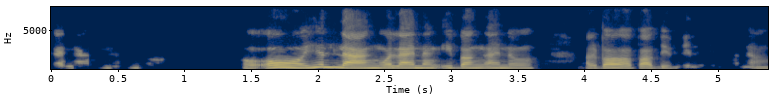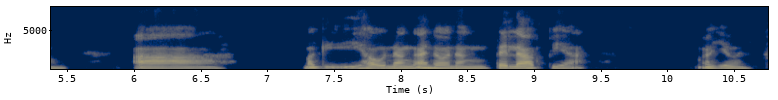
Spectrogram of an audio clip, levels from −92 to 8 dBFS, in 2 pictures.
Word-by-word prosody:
ka 195 Hz, -, -3 dB
ng 195 Hz, 0 st, -10 dB
ganito 220 Hz, -, -20 dB, 0.7 s
oo, 260 Hz, -2 st, +5 dB
yun 285 Hz, +1 st, +3 dB
lang, 220 Hz, -1 st, +7 dB
wala 220 Hz, -1 st, +5 dB
ng 225 Hz, -1 st, -2 dB
ibang 210 Hz, -1 st, 0 dB
ano. 185 Hz, -3 st, -4 dB, 0.4 s
Halimbawa 205 Hz, +3 st, +3 dB
pabibili 160 Hz, -, -3 dB
ka -, -, -39 dB
ng 160 Hz, -, -11 dB, 0.6 s
ah, 150 Hz, +1 st, -5 dB, 0.6 s
mag-iihaw 160 Hz, +3 st, -7 dB
ng 165 Hz, 0 st, -5 dB
ano, 195 Hz, -4 st, -2 dB
ng 160 Hz, 0 st, -7 dB, 0.2 s
tilapia, 170 Hz, 0 st, -4 dB, 1.0 s
ayun.' 160 Hz, 0 st, -8 dB
185 Hz, 115 wpm, -24 LUFS, 160-220 Hz, 1.0 s, lang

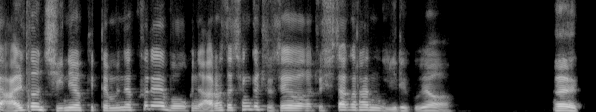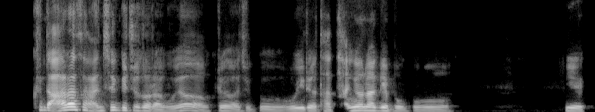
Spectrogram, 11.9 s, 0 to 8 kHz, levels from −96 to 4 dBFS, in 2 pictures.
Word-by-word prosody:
알던 195 Hz, +5 st, +4 dB
지인이었기 170 Hz, +2 st, -1 dB
때문에 165 Hz, +3 st, -2 dB
그래 240 Hz, +3 st, 0 dB
뭐 150 Hz, -5 st, -3 dB
"그냥 150 Hz, -1 st, -2 dB
알아서 170 Hz, +2 st, +1 dB
챙겨주세요." 200 Hz, -4 st, -1 dB
해 155 Hz, -, -1 dB
가지고 150 Hz, -1 st, -8 dB
시작을 185 Hz, +6 st, 0 dB
한 175 Hz, -3 st, -1 dB
일이고요. 110 Hz, -1 st, -4 dB, 1.0 s
예. 145 Hz, -4 st, +6 dB, 0.5 s
근데 -, -, 0 dB
알아서 200 Hz, -3 st, +8 dB
안 120 Hz, -3 st, 0 dB
챙겨주더라고요. 125 Hz, -, -2 dB
그래 115 Hz, 0 st, -3 dB
가지고 100 Hz, -2 st, -8 dB
오히려 110 Hz, +1 st, +1 dB
다 105 Hz, -1 st, -5 dB, 0.2 s
당연하게 130 Hz, -2 st, +4 dB
보고. 95 Hz, -3 st, -7 dB, 1.1 s
예. 110 Hz, -2 st, 0 dB
140 Hz, 325 characters per minute, -23 LUFS, 105-170 Hz, 1.1 s, 알아서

